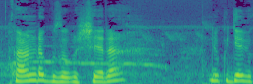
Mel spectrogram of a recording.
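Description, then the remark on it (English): Chickens, kept for a small family chicken business, cluck and squawk in a few drawn-out, wavering calls, with a short pause before a final burst, over a low background hiss. “It's the most mundane of scenes, smelly chickens, crying babies.”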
